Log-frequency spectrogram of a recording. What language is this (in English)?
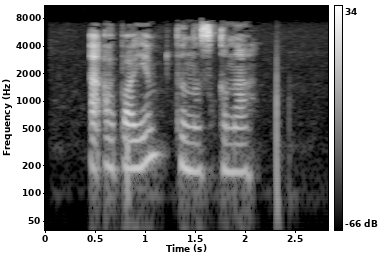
Bashkir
